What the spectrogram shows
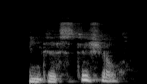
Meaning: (adjective) Of, relating to, or situated in an interstice; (noun) A web page, usually carrying advertising, displayed when leaving one content page for another
- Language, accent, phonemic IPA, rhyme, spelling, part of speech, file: English, Southern England, /ɪntəˈstɪʃəl/, -ɪʃəl, interstitial, adjective / noun, LL-Q1860 (eng)-interstitial.wav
